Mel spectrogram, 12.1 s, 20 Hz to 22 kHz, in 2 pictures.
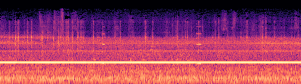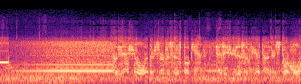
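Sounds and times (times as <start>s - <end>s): loud high alarm tone: 0.0s - 12.0s
radio hiss: 3.8s - 12.0s.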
